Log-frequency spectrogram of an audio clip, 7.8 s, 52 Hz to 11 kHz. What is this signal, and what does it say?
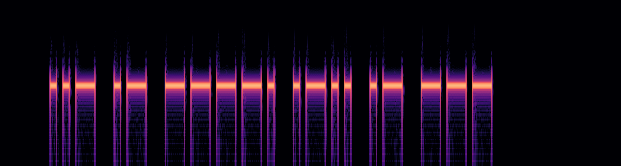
Morse code, heard as a keyed tone, about 15 wpm, 700 Hz. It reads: UA9LAO
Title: DXCC-100 Call Signs - 6 Characters - Repeated 2x - 15wpm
